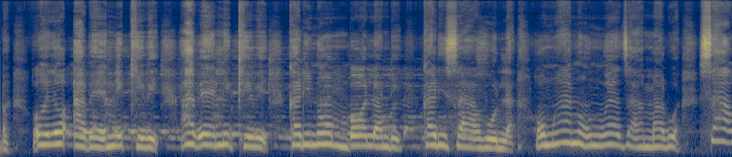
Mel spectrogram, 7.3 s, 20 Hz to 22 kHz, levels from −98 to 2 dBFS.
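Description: From 0.49 s to 4.97 s the speech is trailed by feedback echo between two devices: a second device in the same room replays the call, and this microphone picks that playback up again, which its own echo canceller cannot remove. Each phrase returns roughly a third of a second later, thinner and ringing, at about 14 dB below the speech at its loudest. A spectrogram shows faint, time-shifted copies of each syllable's pattern.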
